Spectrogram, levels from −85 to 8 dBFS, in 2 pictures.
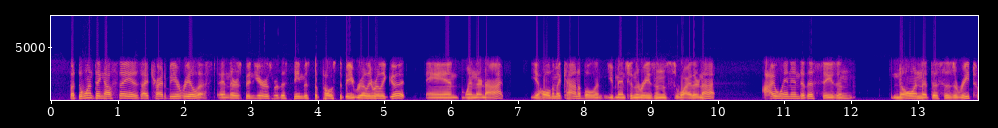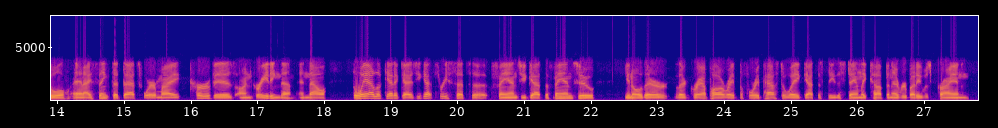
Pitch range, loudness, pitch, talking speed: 130-150 Hz, -17 LUFS, 140 Hz, 230 wpm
